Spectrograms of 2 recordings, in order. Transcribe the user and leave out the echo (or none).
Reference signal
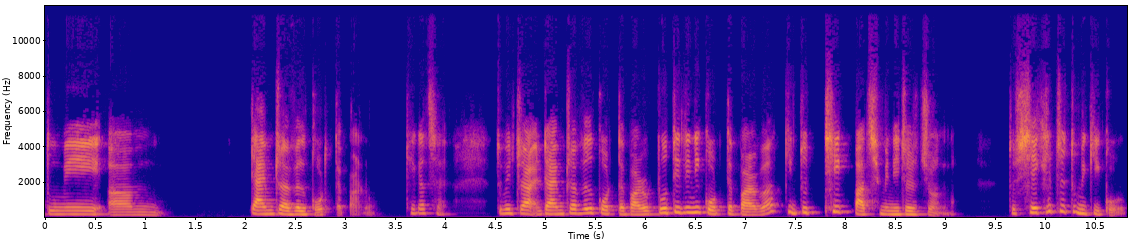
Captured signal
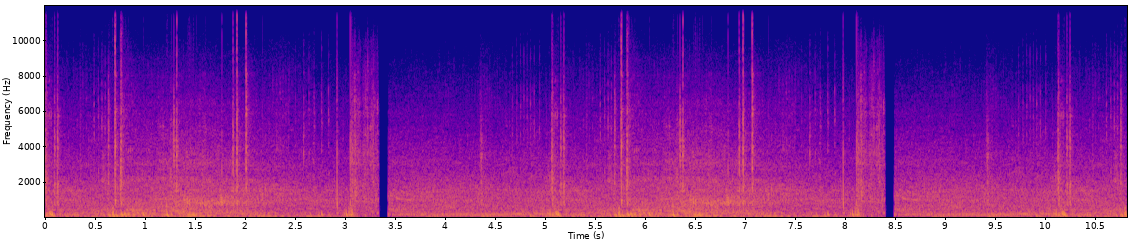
none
